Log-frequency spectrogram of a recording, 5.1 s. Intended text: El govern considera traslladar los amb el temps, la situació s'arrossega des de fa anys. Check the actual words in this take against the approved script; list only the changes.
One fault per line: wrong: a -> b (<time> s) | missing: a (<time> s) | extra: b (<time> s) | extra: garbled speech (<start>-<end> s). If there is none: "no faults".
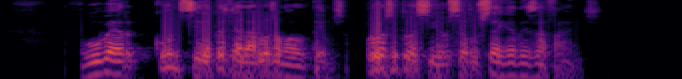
extra: però (2.7 s)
